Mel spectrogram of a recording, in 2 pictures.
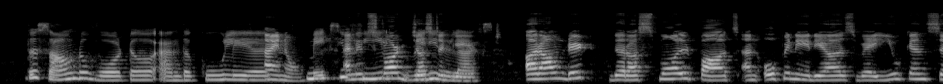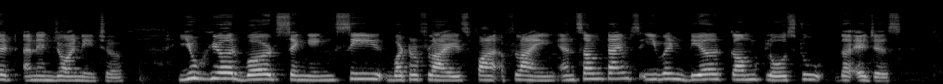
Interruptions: present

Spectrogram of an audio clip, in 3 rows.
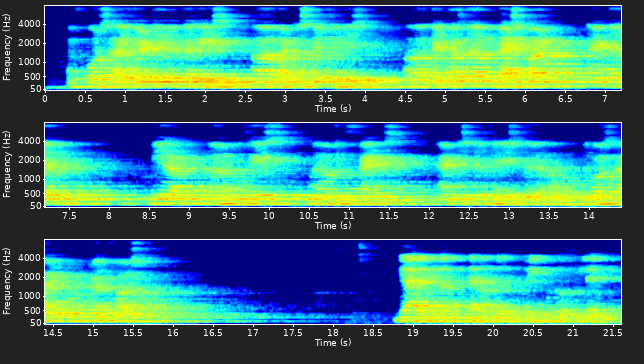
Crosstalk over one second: none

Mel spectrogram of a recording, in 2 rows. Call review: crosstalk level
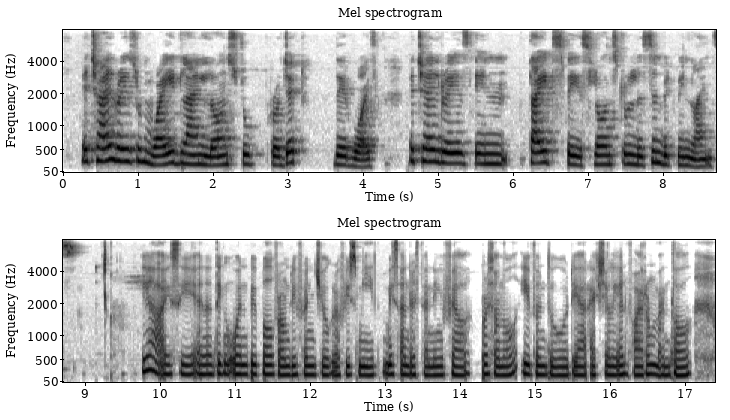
none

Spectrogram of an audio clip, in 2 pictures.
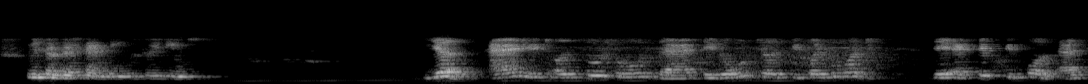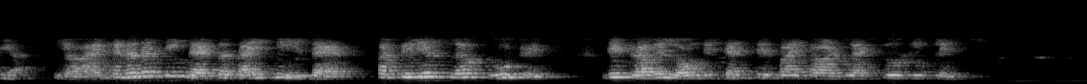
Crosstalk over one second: none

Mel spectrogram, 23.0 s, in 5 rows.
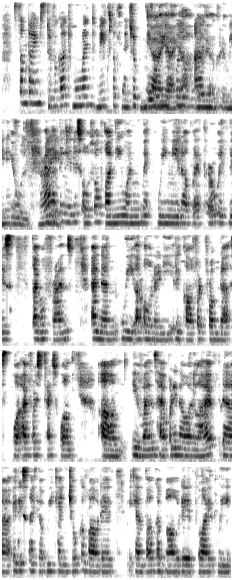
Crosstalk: present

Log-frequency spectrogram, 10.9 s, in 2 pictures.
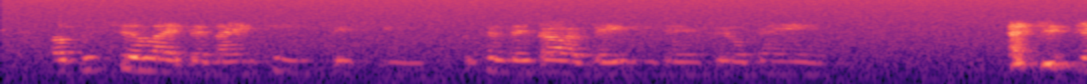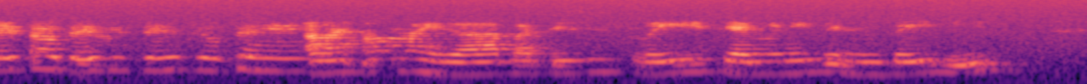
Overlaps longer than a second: none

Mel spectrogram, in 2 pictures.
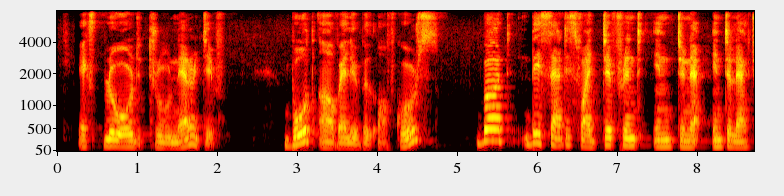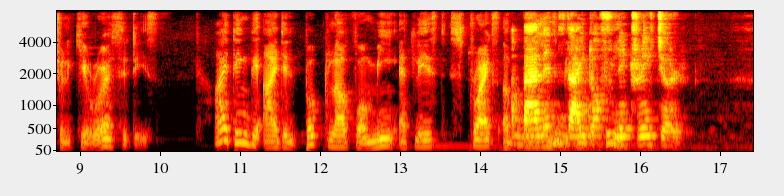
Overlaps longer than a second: present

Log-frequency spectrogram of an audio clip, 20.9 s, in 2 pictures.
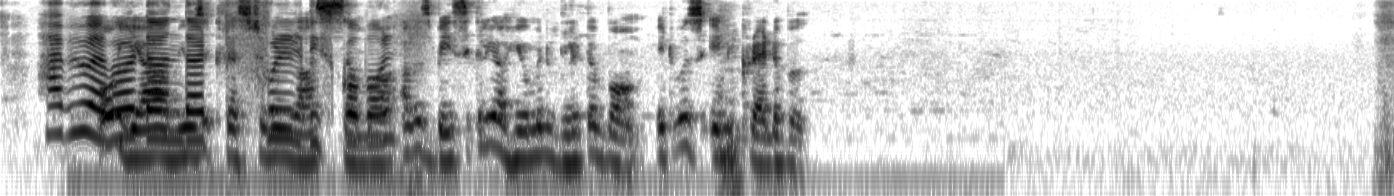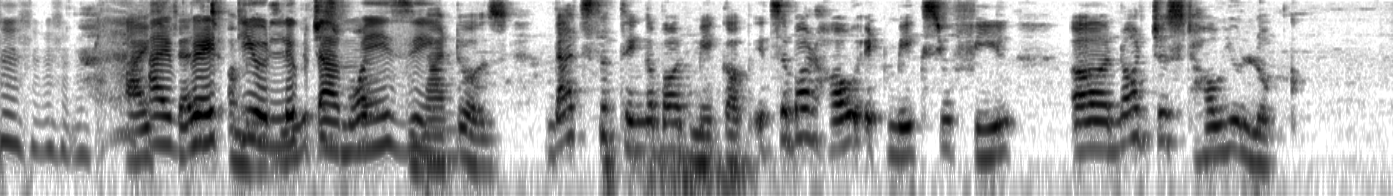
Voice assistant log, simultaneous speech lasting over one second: present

